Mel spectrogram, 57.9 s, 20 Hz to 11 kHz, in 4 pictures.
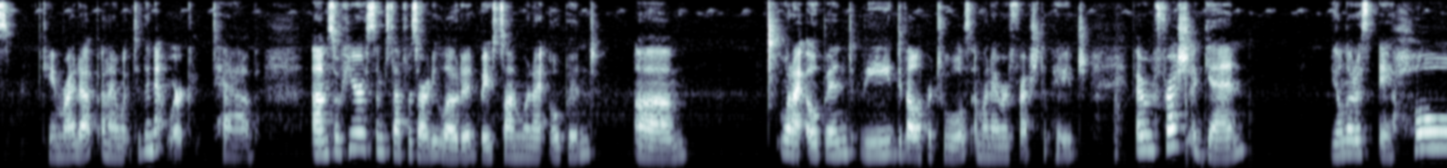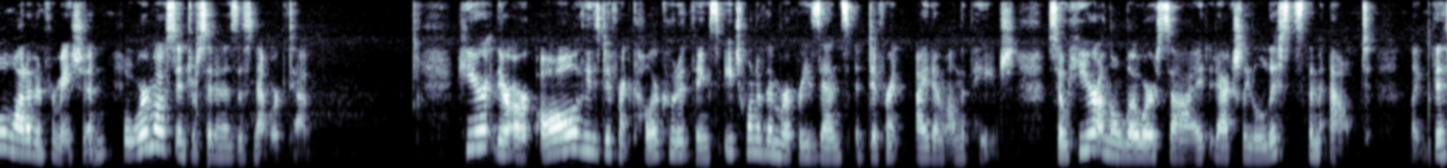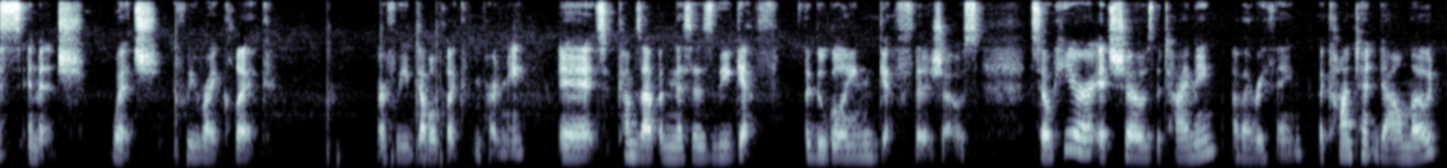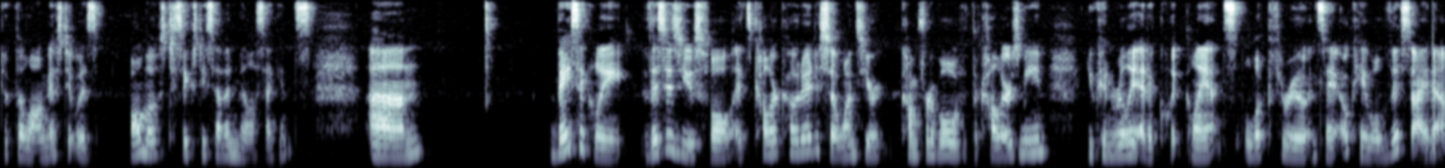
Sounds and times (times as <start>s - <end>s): Speech: 0.0s - 6.9s, 7.7s - 12.5s, 13.3s - 17.6s, 19.1s - 31.6s, 32.8s - 47.7s, 49.0s - 57.8s.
